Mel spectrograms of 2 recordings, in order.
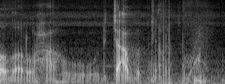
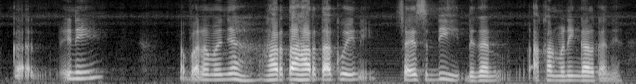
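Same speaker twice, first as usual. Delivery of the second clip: high, whiny reply about his treasures; sad rich man; 7 semitones higher than usual. Retold or imitated. Rich man answering the angel, high and whiny. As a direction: plead that he hates to leave his wealth.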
